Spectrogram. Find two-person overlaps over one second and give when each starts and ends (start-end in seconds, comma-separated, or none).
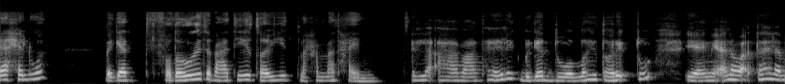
none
